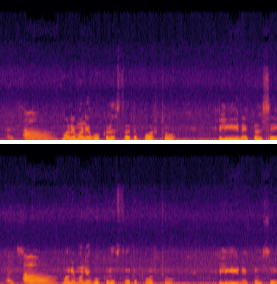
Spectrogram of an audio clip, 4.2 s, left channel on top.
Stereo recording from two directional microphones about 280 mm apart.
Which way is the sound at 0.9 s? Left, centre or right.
Left.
